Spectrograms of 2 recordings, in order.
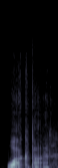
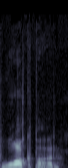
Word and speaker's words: Wokpod: also super easy link tree slash w-o-k-p-o-d oh wak-pod spell it out for the people well that was one of kylie's main complaints and she had no idea it was wakpod that was walkpod it's like why would we have a walk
